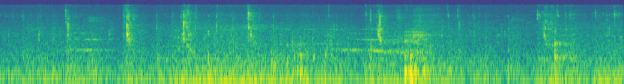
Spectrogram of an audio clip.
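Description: Near silence with a few faint clicks: quiet chewing and a metal spoon touching a plate.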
